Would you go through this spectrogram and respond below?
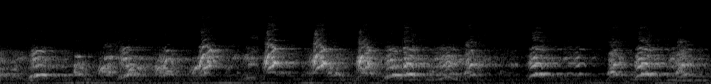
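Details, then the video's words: Dog in a Bulgarian yard, chasing a cat out, gives an unbroken string of harsh, harmonic barks and whining yaps, about two each second, overlapping with no pauses between them. "Dog Trying to Chase a Cat Out of the Yard"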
